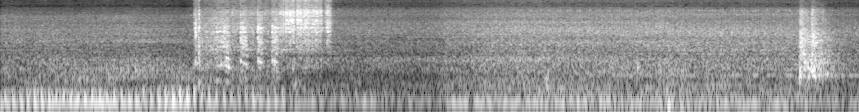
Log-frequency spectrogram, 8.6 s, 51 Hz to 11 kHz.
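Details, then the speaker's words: Maruti Suzuki Ertiga petrol after repair (fresh Castrol 5W-30 oil, jump-started from another battery): cranks briefly, catches and settles into a smooth steady idle; the earlier engine noise, rattling on acceleration and stalling off-throttle are gone. Normal idle. "Engine sound শুনে নিচ্ছেন একদম engine sound পরিষ্কার আগে যে sound ছিল সেসব problem নেই"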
